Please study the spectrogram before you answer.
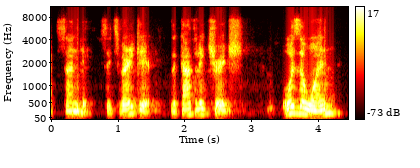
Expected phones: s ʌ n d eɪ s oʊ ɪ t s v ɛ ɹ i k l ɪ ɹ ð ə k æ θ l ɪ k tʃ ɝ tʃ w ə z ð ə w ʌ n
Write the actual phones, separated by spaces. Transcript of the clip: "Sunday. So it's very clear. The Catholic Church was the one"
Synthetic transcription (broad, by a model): s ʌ n d eɪ s oʊ ɪ t s v ɛ ɹ i k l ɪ ɹ ð ə k æ θ l ɪ k tʃ ɝ tʃ w ə z ð ə w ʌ n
